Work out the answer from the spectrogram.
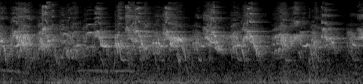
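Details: A flock of mynas in a Bangladeshi village keeps up continuous chatter of rasping squawks and bright whistled notes, overlapping in quick irregular bursts.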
